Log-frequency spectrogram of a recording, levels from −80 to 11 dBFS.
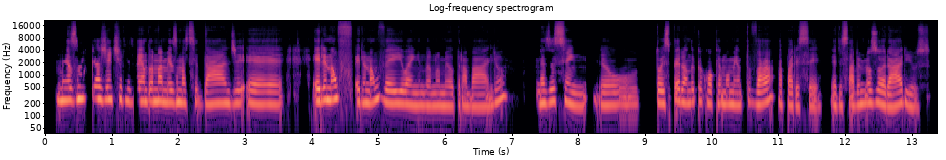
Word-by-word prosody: Mesmo 245 +2 +4
que 270 - -5
a 265 - +6
gente 255 +1 +1
vivendo 230 -1 0
na 230 0 +5
mesma 215 0 +2
cidade, 210 0 -1
eh, 195 -1 0 0.4
ele 235 +2 +6
não 250 +1 +6
f 280 - -8
Ele 215 -1 0
não 215 +5 +2
veio 210 -5 +2
ainda 185 -2 -2
no 180 0 -3
meu 180 -1 -2
trabalho, 175 - -2 0.5
mas 210 +1 +1
assim, 210 -6 0
eu 185 - -4 0.2
tô 215 - +2
esperando 210 +1 +1
que 230 +1 -6
a - - -18
qualquer 200 -1 -2
momento 195 +2 -3
vá 210 +5 +2
aparecer. 180 -3 -3
Ele 180 0 -4
sabe 180 +1 -1
meus 215 +2 0
horários. 180 - 0
205 Hz, 150 wpm, -22 LUFS, 190-230 Hz, 0.5 s, a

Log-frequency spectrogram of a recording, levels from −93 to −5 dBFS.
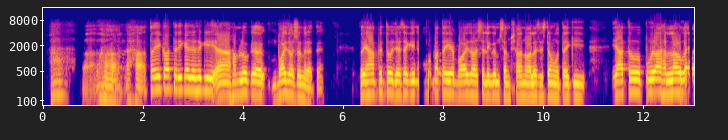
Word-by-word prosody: हाँ 125 -5 -9
अ, - - -8
हाँ, 110 -1 -5
तो 180 - -1
एक 190 +1 +2
और 190 - +3
तरीका 185 0 +2
जैसे 175 0 +3
कि 175 -1 +3
अ, - - +2 0.2
हम 140 +1 -4
लोग 155 -1 +1 0.5
बॉयज़ 150 +1 +2
हॉस्टल 130 -2 0
में 120 -3 -1
रहते 95 -2 -5
हैं। 95 - -14 0.7
तो 135 - +2
यहाँ 145 +1 +1
पे 155 - 0
तो 155 -1 +4
जैसा 145 +1 +1
कि 145 +1 -2
आपको 145 +1 -11
पता 150 +1 -2
ही 150 -1 +3
है 150 - +4
बॉयज़ 140 +1 +1
हॉस्टल 140 0 0
एकदम 140 0 +1
श्मशान 130 0 -2
वाला 130 0 +2
सिस्टम 130 +1 -3
होता 125 +1 -1
है 125 - +1
कि, 130 +2 -3 0.7
या 145 +1 +2
तो 160 -1 +4
पूरा 160 0 +3
हल्ला 150 +1 +3
होगा 155 0 +3
या 145 -2 -4
145 Hz, 195 wpm, -12 LUFS, 130-155 Hz, 0.7 s, तो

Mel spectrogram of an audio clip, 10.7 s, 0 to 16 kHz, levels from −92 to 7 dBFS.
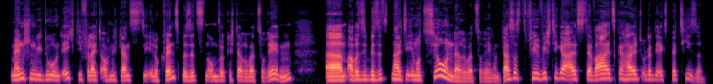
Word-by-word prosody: Menschen 165 +3 0
wie 150 - -3
du 150 +1 -1
und 135 0 -4
ich, 180 +1 -4
die 155 - -10
vielleicht 135 -2 0
auch 130 - -3
nicht 135 -1 -8
ganz 130 0 -2
die - - -9
Eloquenz 150 - +1
besitzen, 125 -2 -4
um 120 0 -3
wirklich 125 -3 -7
darüber 115 -1 -1
zu - - -11
reden. 155 +2 -2 0.5
Ähm, 125 +1 +8
aber 145 0 +4
sie 145 +1 -4
besitzen 155 +3 -3
halt 150 0 +2
die 150 - -4
Emotionen, 170 - +2
darüber 100 -1 -1
zu - - -14
reden. 95 0 -10
Und 95 - -14
das 165 +5 +3
ist 175 -2 -7
viel 185 -2 -2
wichtiger 190 0 +1
als 155 +1 +1
der 150 -2 +1
Wahrheitsgehalt 165 -1 +3
oder 155 - -5
die 150 0 -8
Expertise. 145 - -9
145 Hz, 220 wpm, -23 LUFS, 125-165 Hz, 0.5 s, Ähm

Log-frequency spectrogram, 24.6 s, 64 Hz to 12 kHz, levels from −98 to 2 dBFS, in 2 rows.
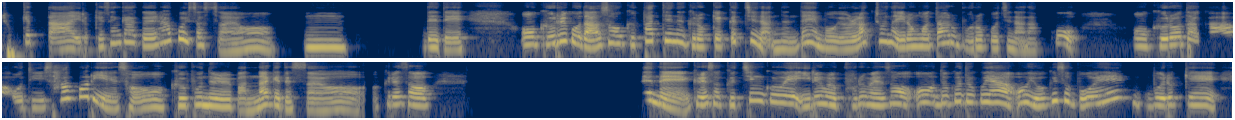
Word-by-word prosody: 좋겠다.' 275 - -3
이렇게 145 +5 -5
생각을 265 -4 -2
하고 330 +5 +4
있었어요. 165 - -4 0.3
음. 180 -1 +1 0.8
네네. 145 -5 -1 0.5
어 230 +1 +1
그리고 265 +3 +2
나서 230 +8 +3
그 220 -3 -6
파티는 315 -1 +1
그렇게 195 -2 -1
끝이 310 +4 -2
났는데 155 - -2
뭐 165 -6 -2
연락처나 245 - -1
이런 190 +1 +1
건 195 0 -1
따로 255 +3 0
물어 180 -3 -5
보진 160 -1 -6
않았고 140 - -5 0.5
어 195 -1 -3
그러다가 215 0 +2 0.5
어디 165 +1 -7
사거리에서 185 - 0
그분을 210 -2 +3
만나게 185 - +3
됐어요. 145 -1 -3 0.2
그래서 235 -4 +2 2.1
네네. 195 - +6
그래서 235 +1 +2
그 220 -2 -4
친구의 290 -3 +1
이름을 225 +1 0
부르면서 220 +3 -1
"어 265 +3 +1
누구 265 +5 -3
누구야 285 -3 +3
어 270 +2 +2
여기서 315 +12 +3
뭐해?" 290 - +1 0.2
뭐 215 +1 -1
이렇게 220 -2 +1
215 Hz, 265 characters per minute, -28 LUFS, 175-265 Hz, 2.1 s, 네네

